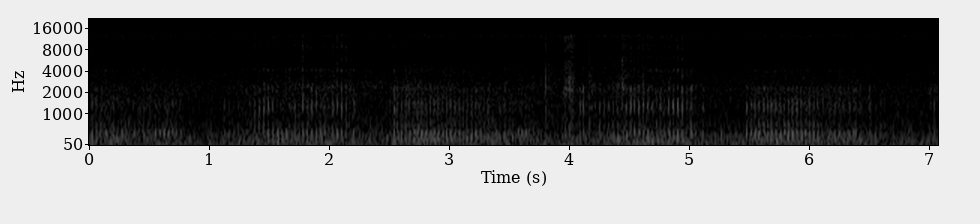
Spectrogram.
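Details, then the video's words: Cat purring in a steady rhythm, each surge of rumbling lasting about a second before a brief dip, the pattern repeating evenly throughout, with light background hiss. "Cat purring compilation"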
